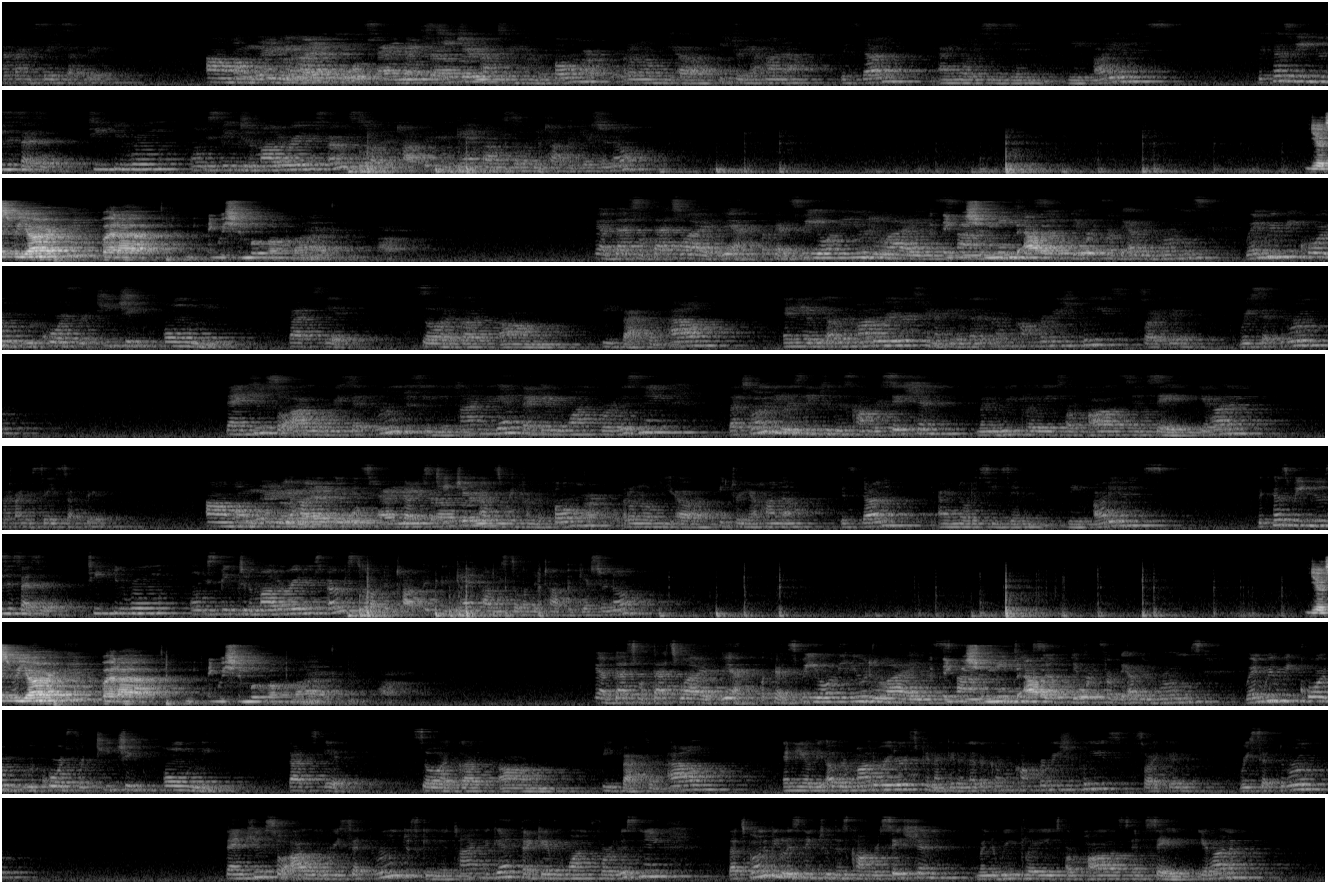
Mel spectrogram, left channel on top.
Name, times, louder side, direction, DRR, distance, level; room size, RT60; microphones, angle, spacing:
voice 1, 0.0-1.0 2.0-2.5 2.8-3.6 4.0-5.9 6.2-8.0 8.4-9.0 9.4-11.4 12.7-13.8 14.1-14.9 15.1-19.5 26.6-27.4 32.4-38.6 39.0-41.9 42.6-43.2 43.9-45.3 45.8-46.8 47.6-51.7 52.2-52.9 55.3-59.9 60.3-62.4 62.8-65.4, right 2 dB, 45° right, -1 dB, 0.9 m, -33 dB
voice 2, 2.3-5.0 5.8-6.2 29.1-29.8 30.3-30.5, equal, 70° left, -7 dB, 1.5 m, -33 dB
sound 1, 16.7-17.2 17.6-18.7 19.8-20.8 21.0-21.2 21.9-22.7 22.9-24.4 24.7-24.8 25.2-26.2 26.7-27.1 27.5-30.2, right 3 dB, 75° right, 0.5 m, -35 dB
voice 3, 26.3-27.0 27.5-28.1 28.6-29.3 35.9-37.0 37.3-37.4, equal, 5° right, 3 dB, 0.5 m, -21 dB
5.6 x 5.3 x 5.7 m, 1.3 s
head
